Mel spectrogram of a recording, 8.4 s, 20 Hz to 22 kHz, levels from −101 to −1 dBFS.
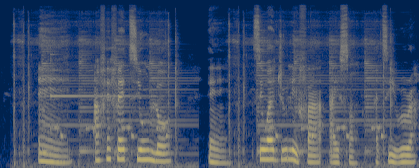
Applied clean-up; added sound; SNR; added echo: none; Clock; 14 dB; none.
